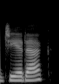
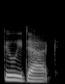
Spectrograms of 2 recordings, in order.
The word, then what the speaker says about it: geoduck: you know that the geoduck pronounced gooey duck is a large clam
